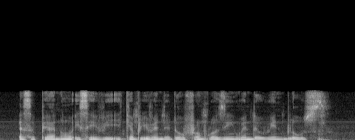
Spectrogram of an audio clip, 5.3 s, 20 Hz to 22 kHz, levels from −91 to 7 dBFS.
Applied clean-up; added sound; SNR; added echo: none; none; none; none.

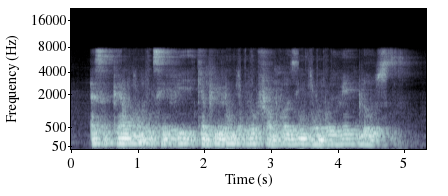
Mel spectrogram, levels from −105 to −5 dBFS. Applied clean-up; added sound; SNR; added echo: neural separator model SepFormer DNS4.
